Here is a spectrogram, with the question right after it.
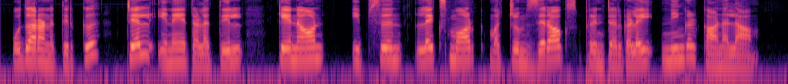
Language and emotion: Tamil, neutral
